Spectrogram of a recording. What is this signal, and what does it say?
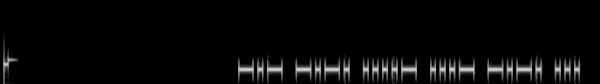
Morse code, heard as a keyed tone, about 25 wpm, 700 Hz. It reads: KC4VCS
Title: USA Call Signs - 6 Characters - Repeated 2x - 25wpm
